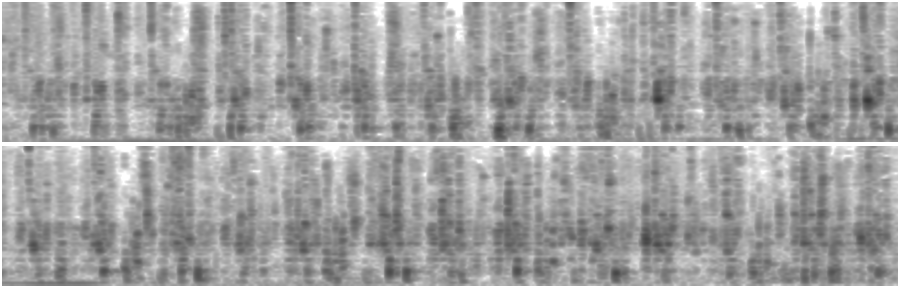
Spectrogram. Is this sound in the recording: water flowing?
yes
